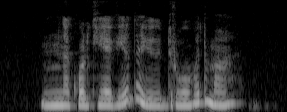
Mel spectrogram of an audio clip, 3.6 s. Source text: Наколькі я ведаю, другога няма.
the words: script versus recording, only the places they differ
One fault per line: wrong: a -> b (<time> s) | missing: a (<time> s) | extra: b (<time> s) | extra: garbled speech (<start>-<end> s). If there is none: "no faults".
no faults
